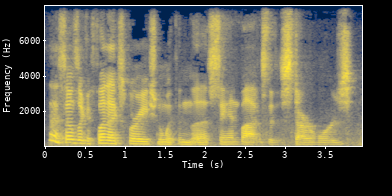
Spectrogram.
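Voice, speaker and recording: A man's voice: mid-range voice, moderate pace, pushed and bright, slight background noise. A man co-hosting a podcast, discussing and asking questions in a casual conversational style.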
